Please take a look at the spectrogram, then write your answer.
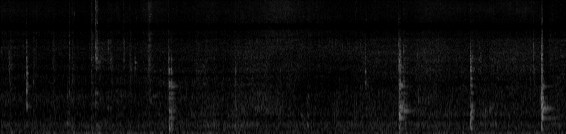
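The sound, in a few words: mutton being added to fried onion and turmeric gravy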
